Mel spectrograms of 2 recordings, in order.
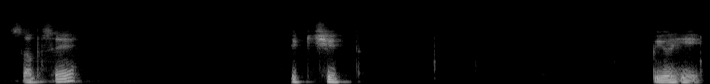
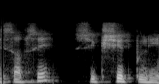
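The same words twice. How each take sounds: First: Softer, with very long pauses between words; one word at a time, quietly spaced out; word-by-word dictation. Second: Said in the usual way. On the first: Real, not acted. Teacher repeating the key phrase for students, word by word.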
